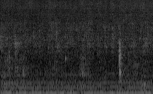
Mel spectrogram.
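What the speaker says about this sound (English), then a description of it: "We're just going to go ahead and cover our beans with some water" Water pours steadily over beans and bacon in a crockpot, a soft continuous splashing stream with one faint clink.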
